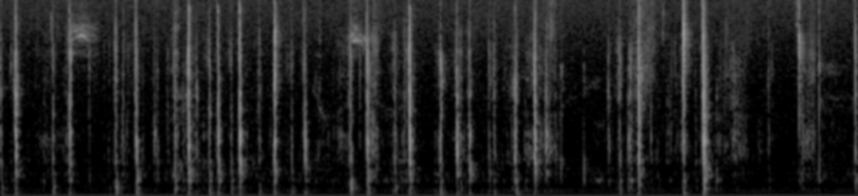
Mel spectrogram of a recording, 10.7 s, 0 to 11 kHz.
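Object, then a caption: Bamboo keyboard with wooden keys. Fingertips with long, dark-polished nails type on a full-size bamboo computer keyboard with wooden keys. About 26 short, dry, clicky taps come in an uneven run, each dying away almost at once over a faint steady low hum. The keystrokes sound woody and fairly bright.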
